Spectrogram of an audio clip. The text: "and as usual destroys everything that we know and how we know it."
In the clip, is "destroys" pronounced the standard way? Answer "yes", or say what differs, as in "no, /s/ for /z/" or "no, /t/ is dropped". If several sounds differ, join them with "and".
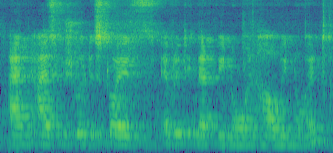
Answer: no, /z/ is dropped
